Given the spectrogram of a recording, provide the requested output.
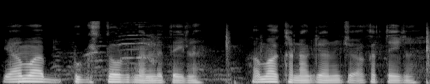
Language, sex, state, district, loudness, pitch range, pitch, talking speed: Wancho, male, Arunachal Pradesh, Longding, -17 LUFS, 95-115 Hz, 105 Hz, 95 wpm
